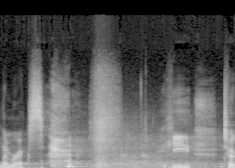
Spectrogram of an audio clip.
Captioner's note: audience laughing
